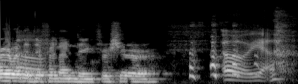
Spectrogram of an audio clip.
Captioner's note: laughs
